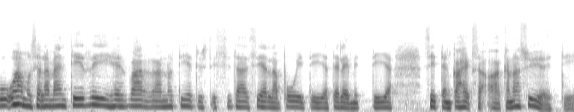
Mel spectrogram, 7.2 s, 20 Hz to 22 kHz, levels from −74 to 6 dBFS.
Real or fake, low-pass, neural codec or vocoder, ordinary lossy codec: real; none; none; none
